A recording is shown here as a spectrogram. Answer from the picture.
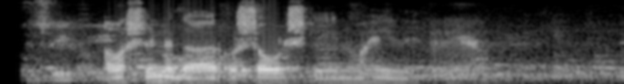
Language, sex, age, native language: Icelandic, male, 14, Icelandic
